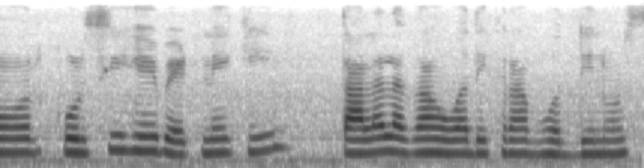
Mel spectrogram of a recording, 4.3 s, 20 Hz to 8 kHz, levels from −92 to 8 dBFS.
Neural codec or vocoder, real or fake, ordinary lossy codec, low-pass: none; real; none; 7.2 kHz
